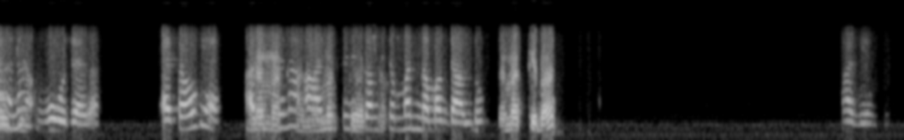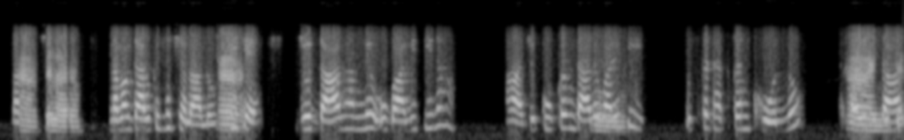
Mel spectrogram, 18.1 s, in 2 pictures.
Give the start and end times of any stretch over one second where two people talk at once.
2.6-3.8

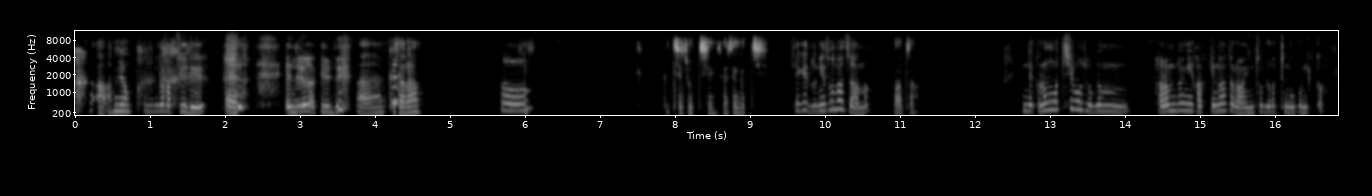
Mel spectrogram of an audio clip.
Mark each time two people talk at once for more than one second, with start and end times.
none

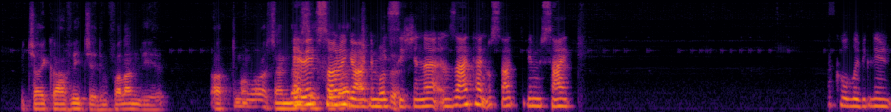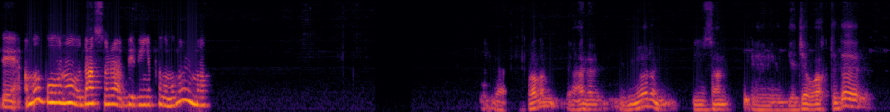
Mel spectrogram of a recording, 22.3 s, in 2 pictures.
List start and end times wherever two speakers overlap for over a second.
3.7-5.1

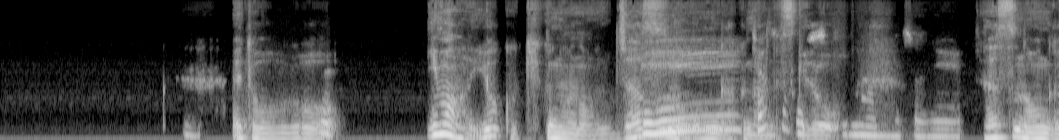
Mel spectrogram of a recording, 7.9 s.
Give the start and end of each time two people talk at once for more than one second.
4.8-6.2

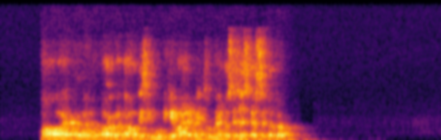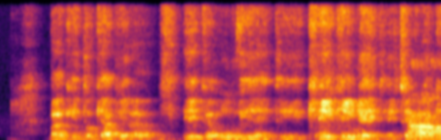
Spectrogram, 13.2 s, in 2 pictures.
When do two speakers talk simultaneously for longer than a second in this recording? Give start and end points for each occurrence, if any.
none

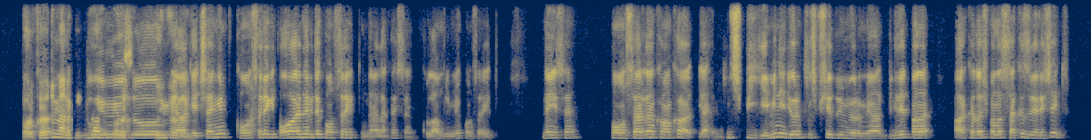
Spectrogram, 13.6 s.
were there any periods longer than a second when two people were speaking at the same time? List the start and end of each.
1.1-2.4

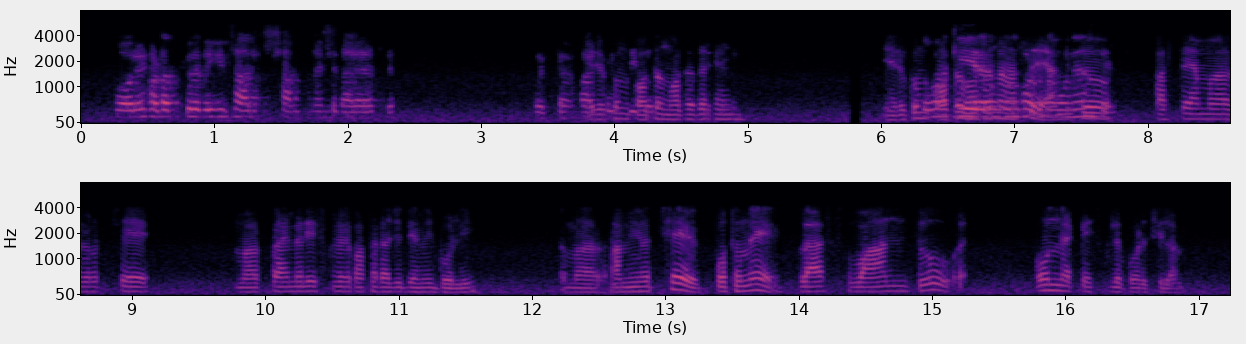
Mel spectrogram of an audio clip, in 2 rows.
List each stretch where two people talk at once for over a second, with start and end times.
6.3-7.6

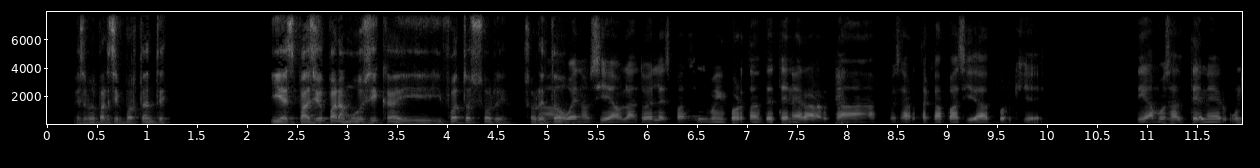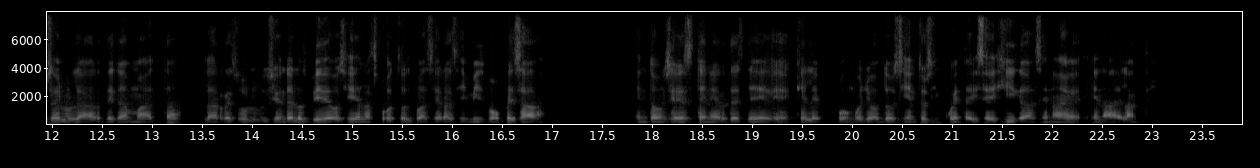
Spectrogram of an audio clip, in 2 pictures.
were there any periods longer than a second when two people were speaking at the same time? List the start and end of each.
none

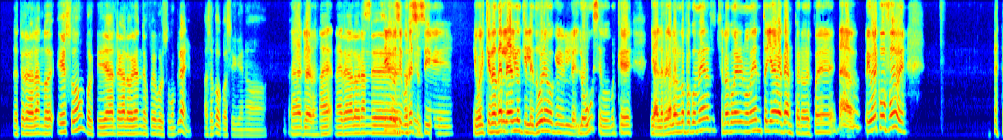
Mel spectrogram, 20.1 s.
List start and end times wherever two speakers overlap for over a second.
7.2-8.5

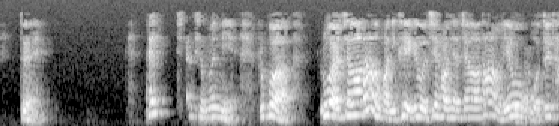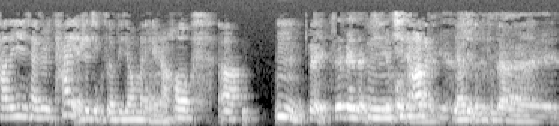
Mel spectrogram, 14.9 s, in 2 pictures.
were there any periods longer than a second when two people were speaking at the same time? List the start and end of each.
12.3-14.2

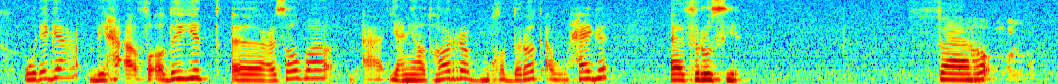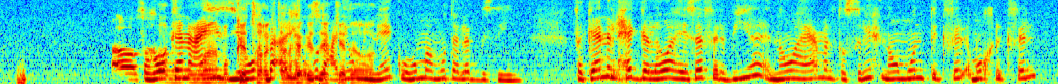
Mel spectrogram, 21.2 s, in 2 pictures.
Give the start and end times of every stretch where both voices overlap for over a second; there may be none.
12.2-14.3

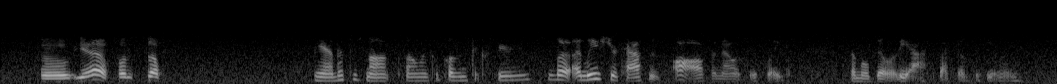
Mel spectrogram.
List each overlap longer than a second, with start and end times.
none

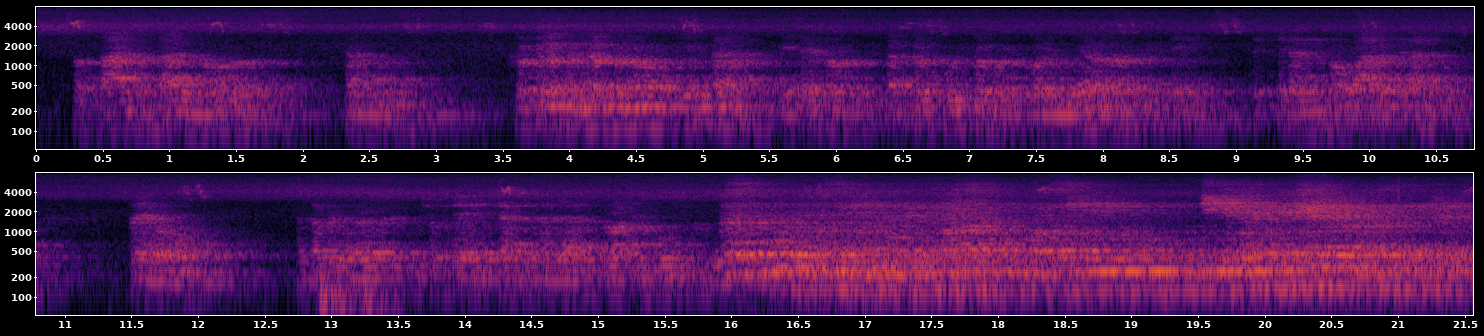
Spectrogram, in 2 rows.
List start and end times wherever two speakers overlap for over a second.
none

